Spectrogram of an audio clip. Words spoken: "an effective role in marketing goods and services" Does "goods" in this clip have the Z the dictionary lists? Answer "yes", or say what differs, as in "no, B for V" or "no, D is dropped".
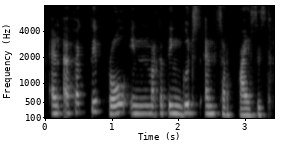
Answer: no, S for Z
